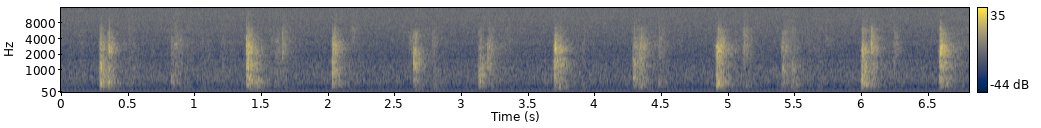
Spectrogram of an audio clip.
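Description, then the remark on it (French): Someone knocks on a bedroom door in a steady series of sharp wooden raps, about a dozen in all, some falling in quick pairs, over a faint low hum and no voices. “Frappe à la porte.”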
